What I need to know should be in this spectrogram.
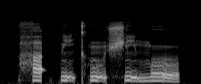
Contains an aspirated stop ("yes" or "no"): yes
